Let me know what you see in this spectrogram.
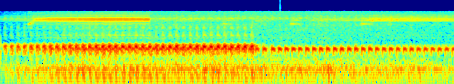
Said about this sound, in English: Well, South Florida is experiencing a bit of an infestation of these poisonous toads, sometimes called cane toads. This is what they sound like.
